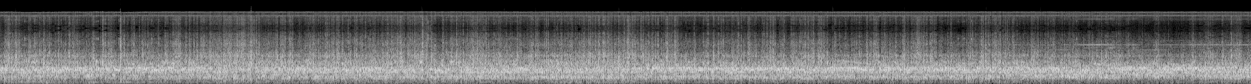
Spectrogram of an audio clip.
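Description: Miniature railway train running steadily, heard from its rear caboose: a continuous rumble and rattle of wheels on track, with a faint thin squeal near the end.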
